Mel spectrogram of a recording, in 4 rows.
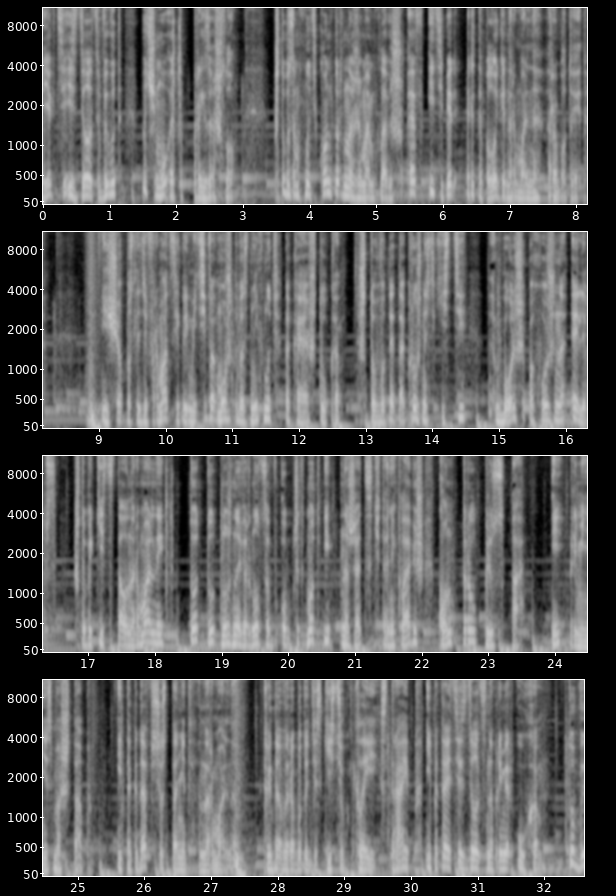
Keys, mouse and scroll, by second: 1.9 f, 2.9 ctrl+Tab, 5.8 ctrl+r, 9.2 ctrl+Tab, 10.4 ctrl+Tab, 16.8 ctrl+Tab, 18.2 ctrl+a.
